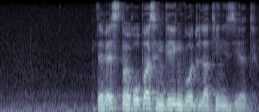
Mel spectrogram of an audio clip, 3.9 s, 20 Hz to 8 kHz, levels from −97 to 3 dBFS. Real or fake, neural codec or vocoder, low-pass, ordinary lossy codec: real; none; 7.2 kHz; none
